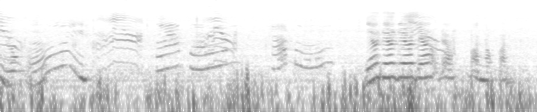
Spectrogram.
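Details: Hungry kittens mewing persistently before being fed milk: a steady run of high, wavering, arched cries, some stretched and quavering, overlapping each other, with a woman's Thai chatter and rustling in the background.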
